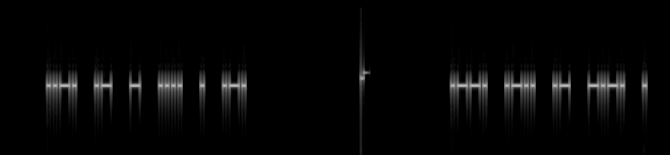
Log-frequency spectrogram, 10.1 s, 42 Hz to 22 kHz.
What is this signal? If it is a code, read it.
Morse code, heard as a keyed tone, about 25 wpm, spaced as for 18 wpm, 690 Hz. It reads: FATHER PLACE
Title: 2x Character Spacing - Top 200 Words - 25wpm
